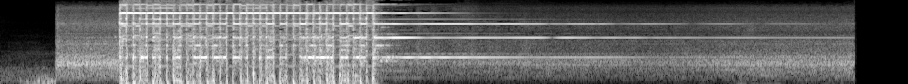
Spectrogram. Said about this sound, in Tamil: doctor Sekaran ஆஃபீஸ்க்கு ஒரு phone வருது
